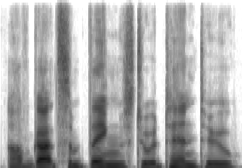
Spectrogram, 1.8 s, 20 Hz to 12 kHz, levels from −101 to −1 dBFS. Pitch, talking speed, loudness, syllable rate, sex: 160 Hz, 230 wpm, -20 LUFS, 5.3 syllables/s, female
